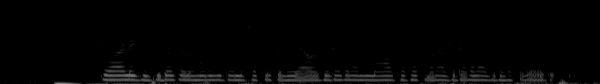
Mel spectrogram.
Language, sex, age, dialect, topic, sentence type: Kannada, female, 41-45, Coastal/Dakshin, agriculture, question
